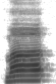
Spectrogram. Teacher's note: صرف جو میم کے اوپر کھڑی زبر ہے اس کو لمبا کرنا ہے ایک الف کی مقدار تک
